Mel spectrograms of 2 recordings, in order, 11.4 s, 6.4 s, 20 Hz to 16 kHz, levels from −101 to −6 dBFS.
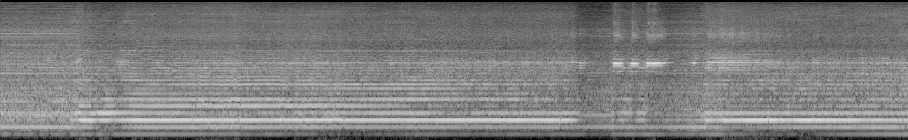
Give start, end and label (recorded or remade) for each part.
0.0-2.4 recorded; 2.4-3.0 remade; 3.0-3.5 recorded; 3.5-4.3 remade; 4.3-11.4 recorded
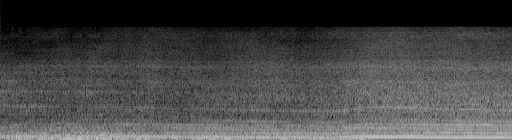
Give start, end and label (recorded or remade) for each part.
0.0-6.4 recorded

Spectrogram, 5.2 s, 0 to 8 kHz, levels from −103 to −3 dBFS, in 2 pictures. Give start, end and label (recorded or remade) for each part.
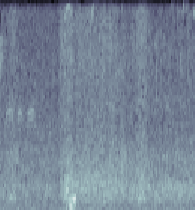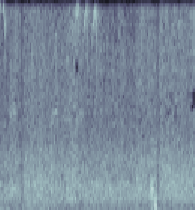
0.0-1.4 recorded; 1.4-2.3 remade; 2.3-3.5 recorded; 3.5-5.2 remade

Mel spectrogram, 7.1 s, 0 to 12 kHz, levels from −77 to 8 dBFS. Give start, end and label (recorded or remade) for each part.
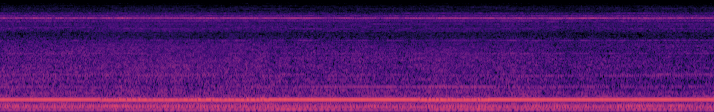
0.0-1.0 recorded; 1.0-2.7 remade; 2.7-4.2 recorded; 4.2-4.9 remade; 4.9-7.1 recorded

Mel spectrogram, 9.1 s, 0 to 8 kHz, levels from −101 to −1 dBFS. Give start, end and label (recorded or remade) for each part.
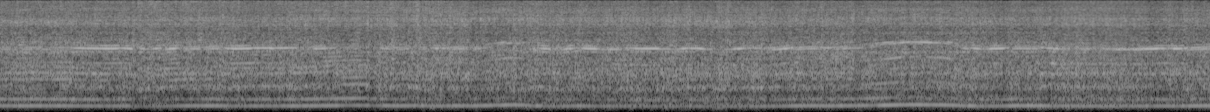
0.0-7.9 recorded; 7.9-8.6 remade; 8.6-9.1 recorded

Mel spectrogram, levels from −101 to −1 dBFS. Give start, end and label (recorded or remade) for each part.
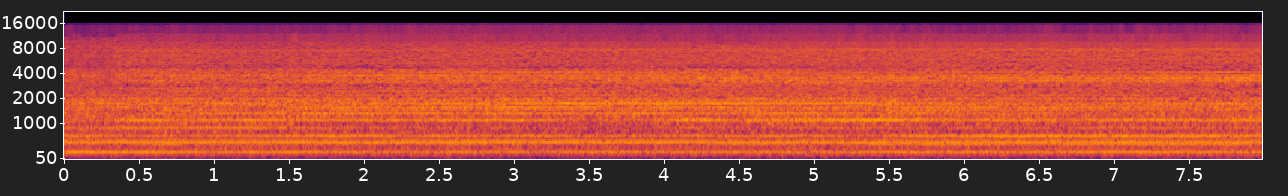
0.0-0.4 remade; 0.4-1.6 recorded; 1.6-8.0 remade

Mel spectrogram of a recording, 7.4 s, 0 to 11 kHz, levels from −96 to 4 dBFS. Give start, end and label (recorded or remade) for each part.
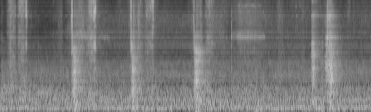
0.0-7.4 remade

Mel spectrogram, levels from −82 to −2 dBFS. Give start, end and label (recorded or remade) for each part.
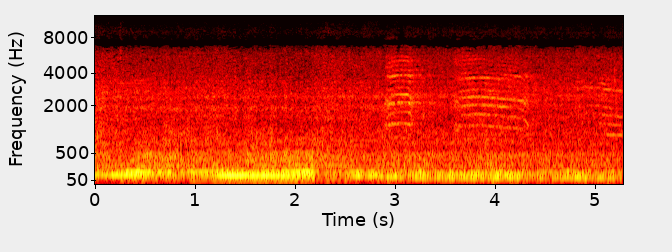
0.0-0.5 recorded; 0.5-1.0 remade; 1.0-2.7 recorded; 2.7-5.3 remade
